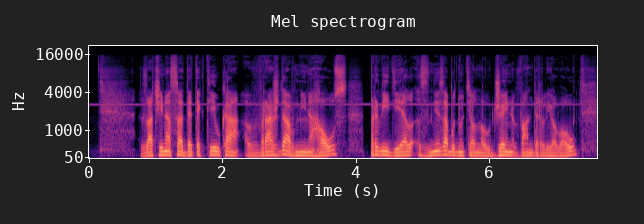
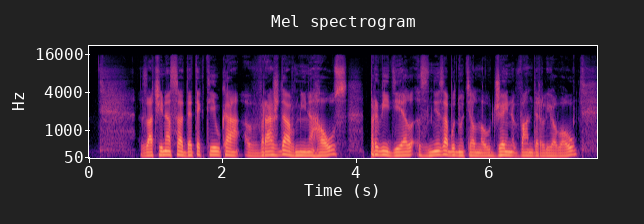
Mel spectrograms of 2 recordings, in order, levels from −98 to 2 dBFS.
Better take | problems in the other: second | high-pitched whine; faint; throughout; 2.5 kHz, 30 dB below the speech

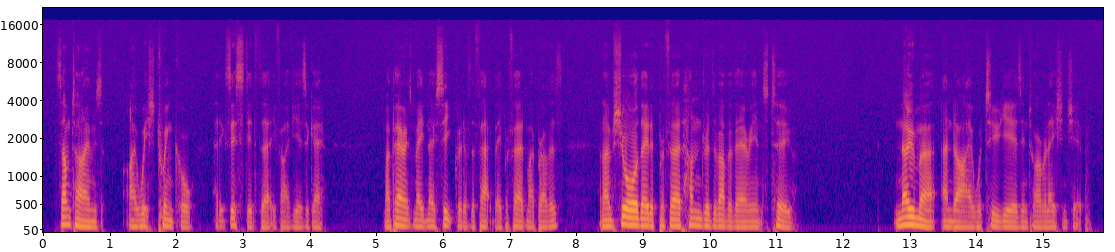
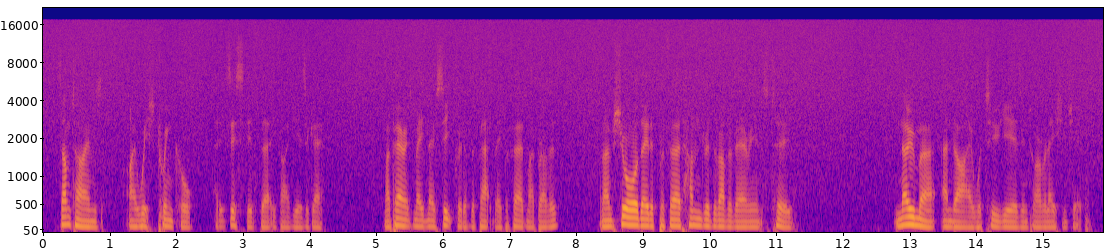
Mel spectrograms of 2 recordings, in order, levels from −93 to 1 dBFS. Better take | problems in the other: first | hiss; loud; throughout; 8 dB below the speech; faint in the first

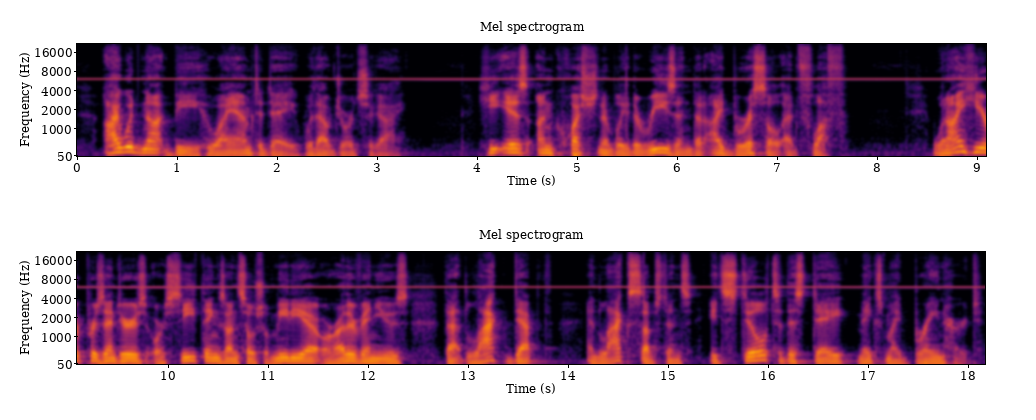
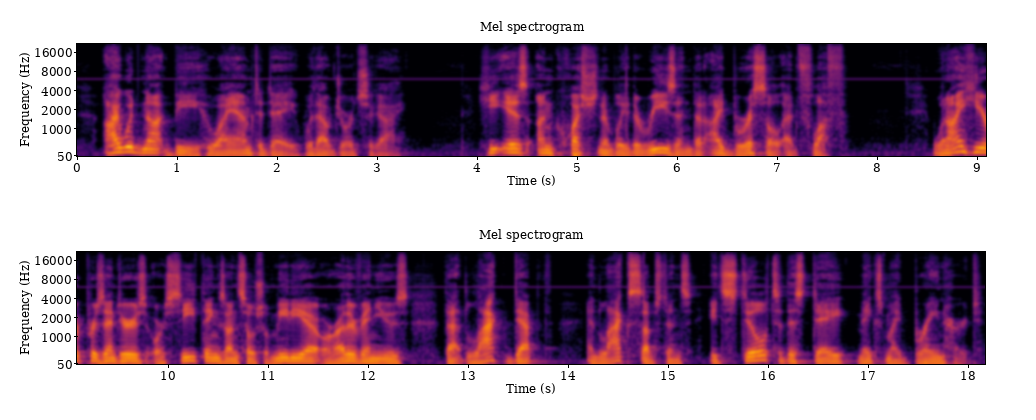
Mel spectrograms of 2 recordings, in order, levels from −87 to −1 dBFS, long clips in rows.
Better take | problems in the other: second | high-pitched whine; loud; throughout; 6 kHz, 8 dB below the speech; faint in the second

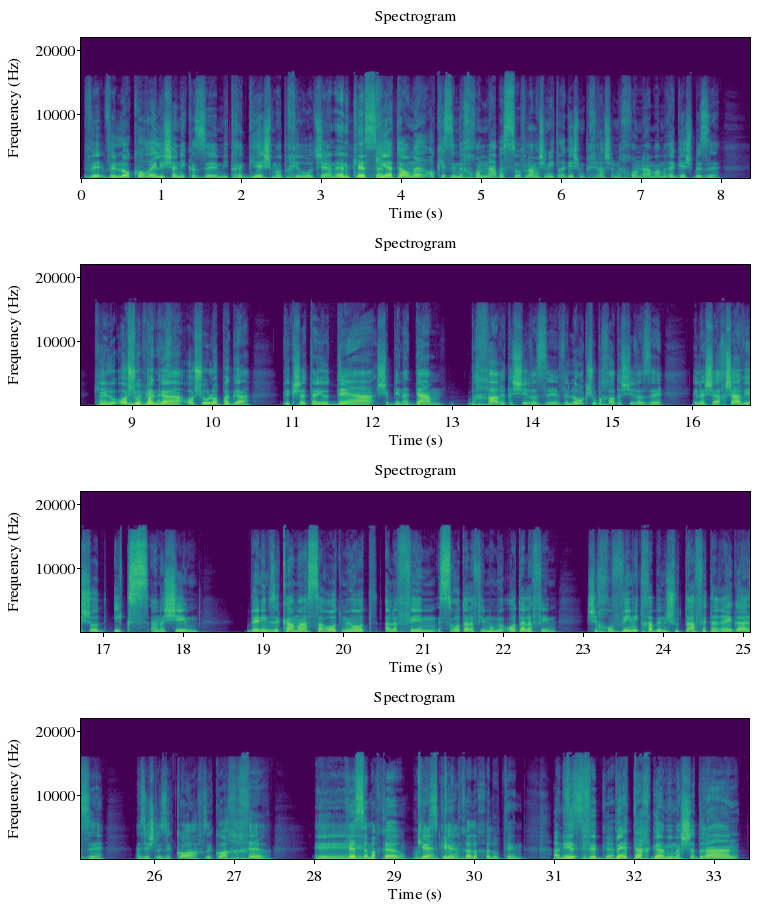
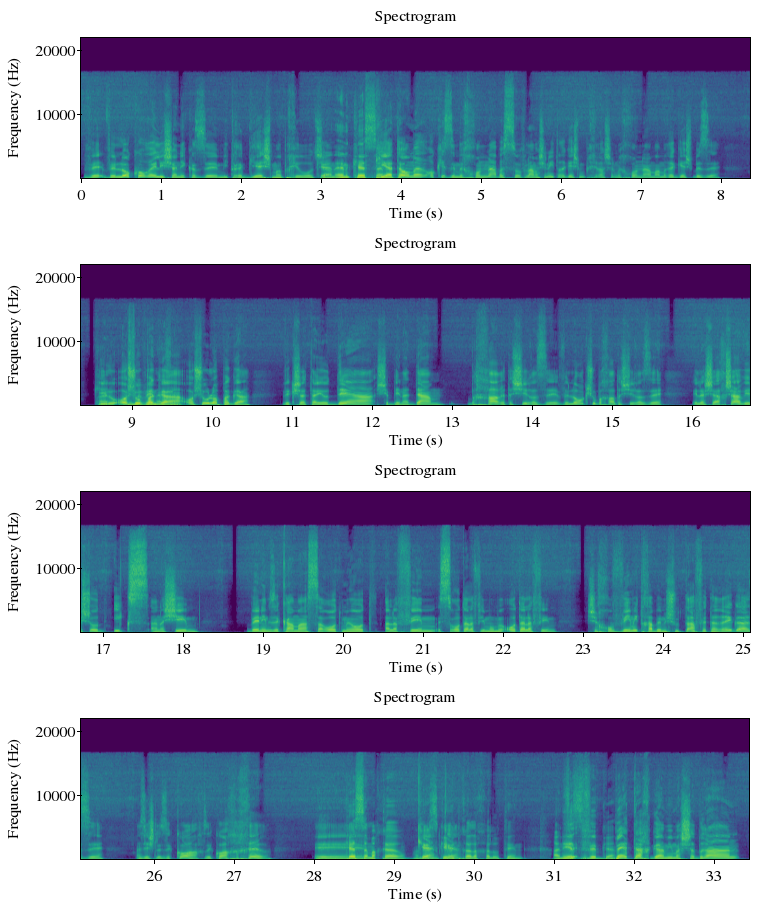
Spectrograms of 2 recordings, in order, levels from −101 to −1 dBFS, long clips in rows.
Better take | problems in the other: first | hiss; faint; throughout; 25 dB below the speech

